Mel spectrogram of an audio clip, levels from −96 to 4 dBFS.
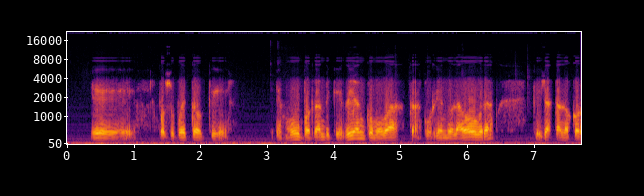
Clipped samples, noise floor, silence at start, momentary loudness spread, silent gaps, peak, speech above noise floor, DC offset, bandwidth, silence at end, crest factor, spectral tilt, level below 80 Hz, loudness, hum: under 0.1%; -42 dBFS; 0 s; 13 LU; none; -6 dBFS; 24 dB; under 0.1%; 8 kHz; 0 s; 14 dB; -6 dB/octave; -46 dBFS; -19 LUFS; none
